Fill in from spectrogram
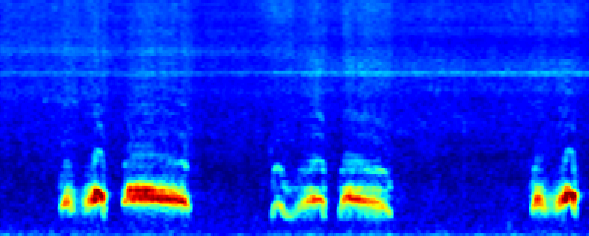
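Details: Spotted dove calling its companion: soft low cooing phrases, each a short double note followed by a longer drawn-out coo, repeated in two phrases with a faint steady hum behind.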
